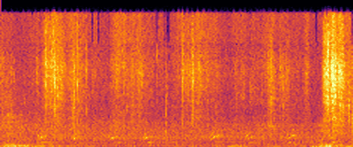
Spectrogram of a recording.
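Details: A Finnish Spitz hunting dog gives sharp, distant barks with long pauses on a windy day in the Sompio wilderness, Finland, possibly a repeat bark at a bird; a man speaks quietly in the background.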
